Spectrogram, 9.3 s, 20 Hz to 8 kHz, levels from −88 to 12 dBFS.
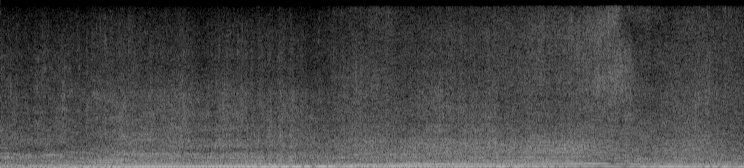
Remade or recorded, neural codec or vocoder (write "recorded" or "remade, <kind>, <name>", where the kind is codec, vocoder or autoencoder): recorded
